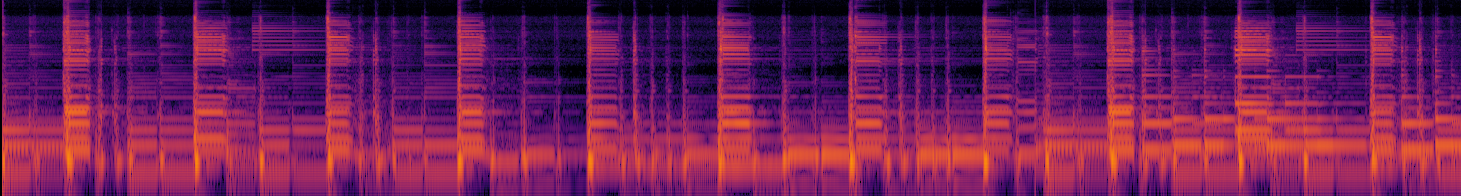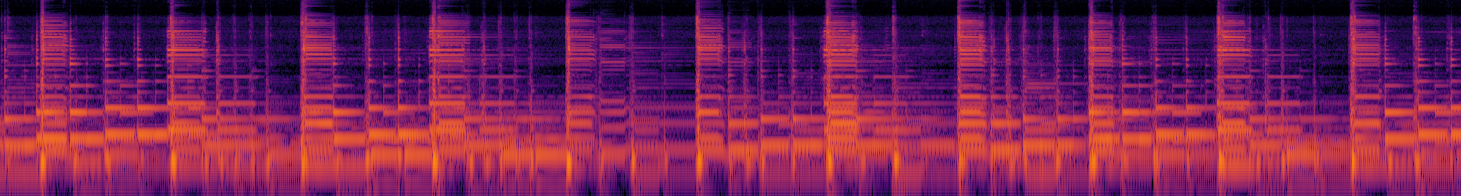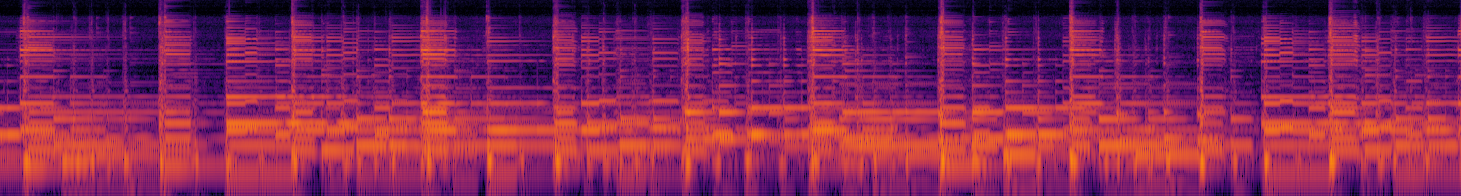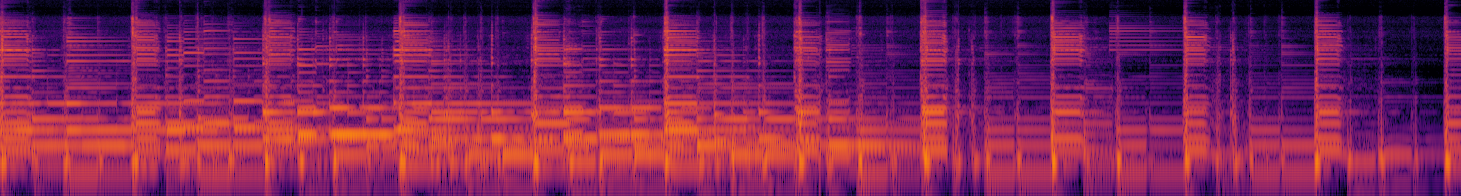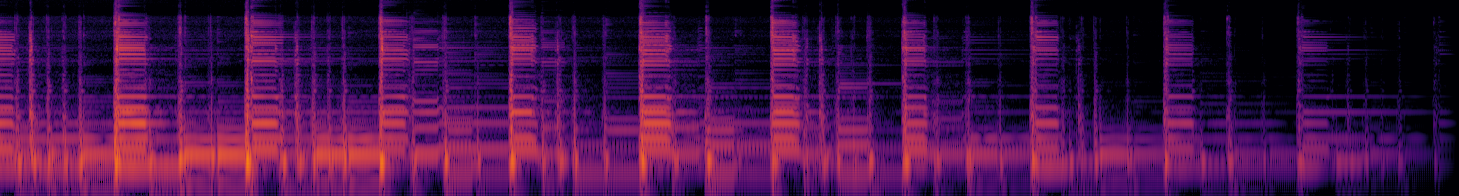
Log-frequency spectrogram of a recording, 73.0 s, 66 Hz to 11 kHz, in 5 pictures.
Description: Erster Test der Loop-tauglichkeit des Creambacks Gerade bei der Gretsch G5655tg junior stelle ich fest, das der Klang mir etwas frischer erscheint.
Deshalb ist meine Beurteilung und Wahrnehmung nur auf "Zimmerlautstärke" bezogen. Kurzum,....beim Wechsel der Speaker stellte ich fest,das eine Spinne den Weg ins Gehäuse gefunden hat;... das hat mich wohl dann zu diesem Loop bewogen: Gespielt mit der Gretsch. Einziger Effekt Carbon Copy-Delay.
